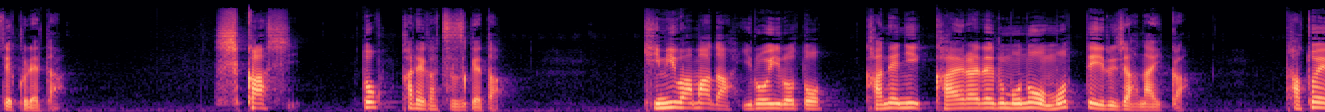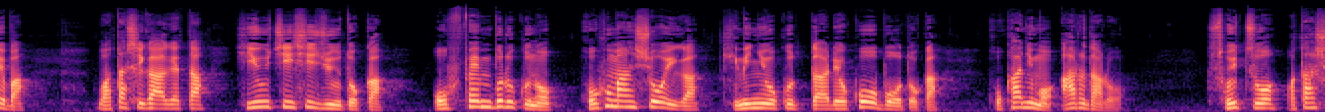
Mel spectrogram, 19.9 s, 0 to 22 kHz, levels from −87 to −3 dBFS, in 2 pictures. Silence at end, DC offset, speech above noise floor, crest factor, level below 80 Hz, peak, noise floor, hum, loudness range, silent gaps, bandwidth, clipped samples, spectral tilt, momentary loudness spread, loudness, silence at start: 0 s; under 0.1%; 45 dB; 18 dB; -60 dBFS; 0 dBFS; -62 dBFS; none; 5 LU; none; 16 kHz; under 0.1%; -4.5 dB/octave; 9 LU; -17 LUFS; 0 s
